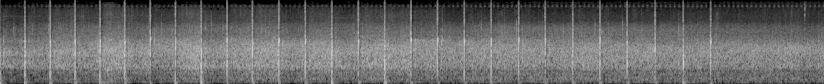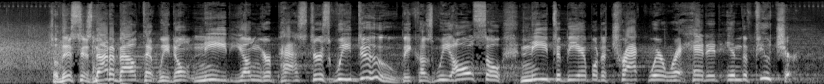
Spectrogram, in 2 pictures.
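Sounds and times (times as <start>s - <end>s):
audience applause: 0.0s - 9.0s
speech: 8.8s - 16.3s.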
